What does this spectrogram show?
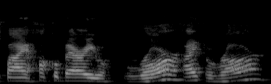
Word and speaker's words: Rahr: Rahr, I think, is how you pronounce her last name.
